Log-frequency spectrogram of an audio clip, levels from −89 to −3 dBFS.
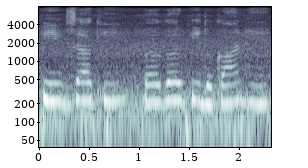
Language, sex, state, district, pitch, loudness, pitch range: Hindi, male, Uttar Pradesh, Gorakhpur, 215 Hz, -15 LUFS, 205-225 Hz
